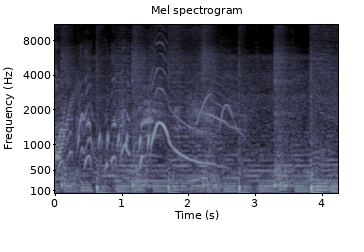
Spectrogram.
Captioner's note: wolf Whistle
